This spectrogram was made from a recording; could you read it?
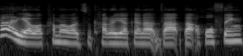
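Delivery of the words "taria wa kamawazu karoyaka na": usual speaking voice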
